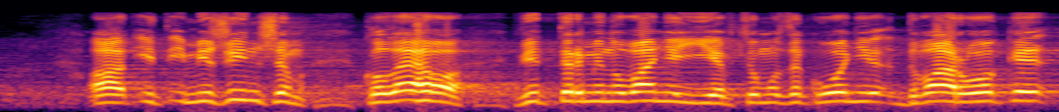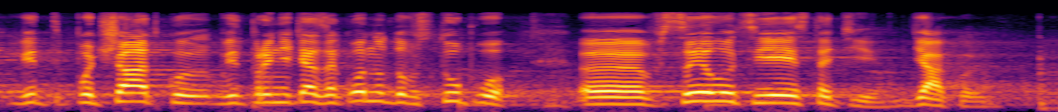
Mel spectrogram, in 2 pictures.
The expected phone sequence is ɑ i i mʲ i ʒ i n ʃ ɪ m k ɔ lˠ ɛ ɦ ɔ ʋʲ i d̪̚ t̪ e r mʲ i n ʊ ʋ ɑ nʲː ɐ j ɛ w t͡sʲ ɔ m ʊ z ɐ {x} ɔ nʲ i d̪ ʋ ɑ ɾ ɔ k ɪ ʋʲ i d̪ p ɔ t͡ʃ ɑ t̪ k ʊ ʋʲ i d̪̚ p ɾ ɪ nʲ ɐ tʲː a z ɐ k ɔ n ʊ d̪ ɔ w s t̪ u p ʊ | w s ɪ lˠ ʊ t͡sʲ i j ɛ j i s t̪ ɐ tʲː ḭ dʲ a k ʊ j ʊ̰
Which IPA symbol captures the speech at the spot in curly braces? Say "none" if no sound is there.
k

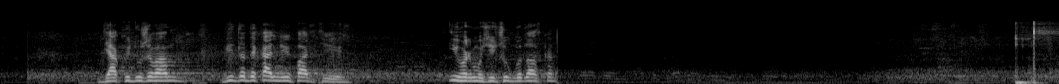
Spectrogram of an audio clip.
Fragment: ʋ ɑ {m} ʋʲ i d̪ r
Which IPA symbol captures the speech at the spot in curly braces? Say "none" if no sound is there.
m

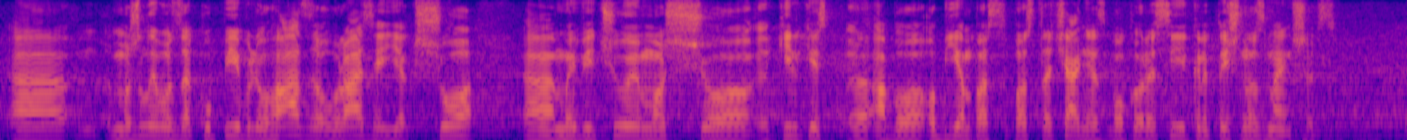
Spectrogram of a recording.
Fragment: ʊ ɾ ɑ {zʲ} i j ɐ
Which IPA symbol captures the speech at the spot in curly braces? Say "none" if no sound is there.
zʲ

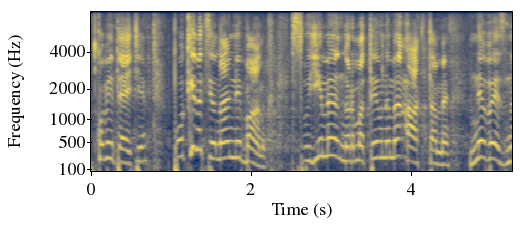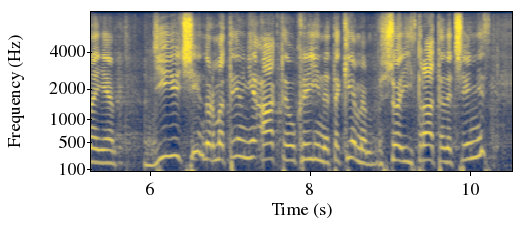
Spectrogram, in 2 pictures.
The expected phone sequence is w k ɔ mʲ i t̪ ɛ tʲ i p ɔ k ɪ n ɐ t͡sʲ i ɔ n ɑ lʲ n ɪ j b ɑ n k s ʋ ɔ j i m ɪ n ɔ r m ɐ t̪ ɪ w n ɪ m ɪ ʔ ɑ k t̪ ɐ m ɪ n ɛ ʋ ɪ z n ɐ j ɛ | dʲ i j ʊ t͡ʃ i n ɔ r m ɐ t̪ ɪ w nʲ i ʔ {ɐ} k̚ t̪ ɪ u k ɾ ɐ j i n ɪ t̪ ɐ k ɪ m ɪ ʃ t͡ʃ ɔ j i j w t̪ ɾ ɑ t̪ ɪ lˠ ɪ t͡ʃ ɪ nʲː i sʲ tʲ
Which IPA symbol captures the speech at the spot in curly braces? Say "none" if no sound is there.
ɑ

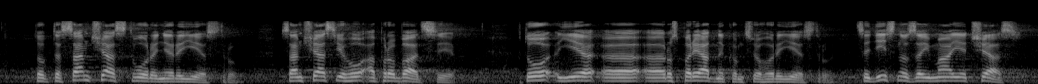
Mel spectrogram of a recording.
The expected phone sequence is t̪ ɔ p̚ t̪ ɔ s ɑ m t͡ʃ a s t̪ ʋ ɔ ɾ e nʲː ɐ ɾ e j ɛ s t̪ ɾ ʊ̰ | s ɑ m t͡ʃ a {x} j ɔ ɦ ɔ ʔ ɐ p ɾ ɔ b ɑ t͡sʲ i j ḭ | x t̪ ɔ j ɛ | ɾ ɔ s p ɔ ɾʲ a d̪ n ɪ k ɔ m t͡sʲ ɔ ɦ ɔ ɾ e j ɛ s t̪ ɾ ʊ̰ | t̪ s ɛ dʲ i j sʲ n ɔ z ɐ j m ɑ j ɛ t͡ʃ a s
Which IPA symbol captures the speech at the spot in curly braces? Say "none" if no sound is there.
s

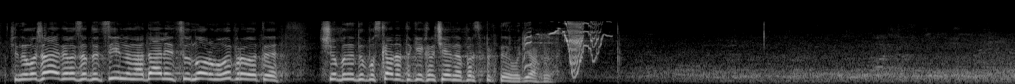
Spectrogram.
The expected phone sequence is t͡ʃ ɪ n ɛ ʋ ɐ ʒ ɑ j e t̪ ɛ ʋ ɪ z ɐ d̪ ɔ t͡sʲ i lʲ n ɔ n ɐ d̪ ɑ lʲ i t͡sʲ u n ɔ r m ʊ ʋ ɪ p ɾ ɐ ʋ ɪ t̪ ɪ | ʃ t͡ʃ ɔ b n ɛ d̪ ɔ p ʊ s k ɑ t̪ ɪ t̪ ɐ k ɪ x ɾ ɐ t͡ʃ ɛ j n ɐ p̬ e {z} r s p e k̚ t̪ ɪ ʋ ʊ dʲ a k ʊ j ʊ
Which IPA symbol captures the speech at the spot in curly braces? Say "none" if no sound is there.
none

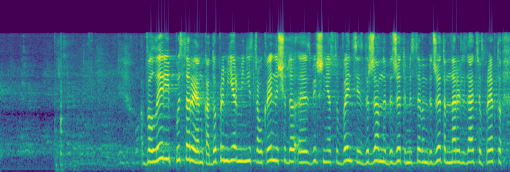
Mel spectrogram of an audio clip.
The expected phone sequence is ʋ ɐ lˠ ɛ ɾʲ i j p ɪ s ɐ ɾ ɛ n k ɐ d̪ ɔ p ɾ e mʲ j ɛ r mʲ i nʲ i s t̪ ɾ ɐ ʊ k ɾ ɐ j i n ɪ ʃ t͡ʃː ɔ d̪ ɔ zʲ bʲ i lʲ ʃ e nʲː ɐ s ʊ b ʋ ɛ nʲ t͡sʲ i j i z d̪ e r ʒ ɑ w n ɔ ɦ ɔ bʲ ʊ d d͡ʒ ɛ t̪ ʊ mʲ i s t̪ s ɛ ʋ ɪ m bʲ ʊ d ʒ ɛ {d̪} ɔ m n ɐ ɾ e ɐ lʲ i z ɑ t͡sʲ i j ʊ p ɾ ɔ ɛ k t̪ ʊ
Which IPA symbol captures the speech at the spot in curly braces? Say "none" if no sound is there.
t̪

